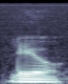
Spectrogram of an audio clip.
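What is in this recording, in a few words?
"liu", pinyin, Mandarin Chinese, neutral tone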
